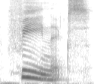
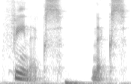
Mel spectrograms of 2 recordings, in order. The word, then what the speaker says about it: Phoenix: Phoenix. You go from the N to the X, whatever comes out, that's your vowel. Phoenix.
